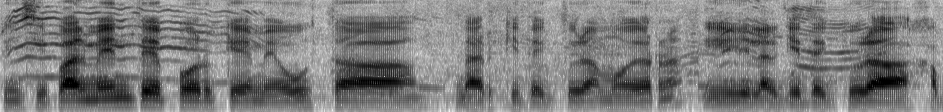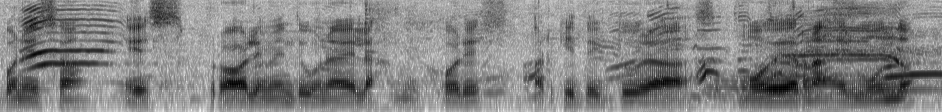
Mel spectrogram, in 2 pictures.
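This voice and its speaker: Noticeable background noise sits behind a man with a Corrientes accent. He speaks at a moderate pace in a fairly low pitch, with fairly even intonation. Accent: Argentine Spanish (northeastern, Corrientes). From Argentina, Corrientes. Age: 30s. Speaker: architect. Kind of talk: casual interview.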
